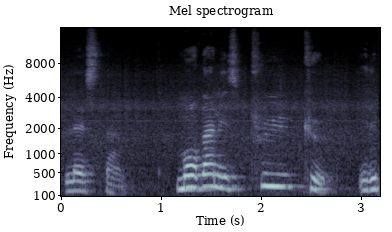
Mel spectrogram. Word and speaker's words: plus: More than is plus que. Il est plus intelligent que. We're not going to pronounce the S.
